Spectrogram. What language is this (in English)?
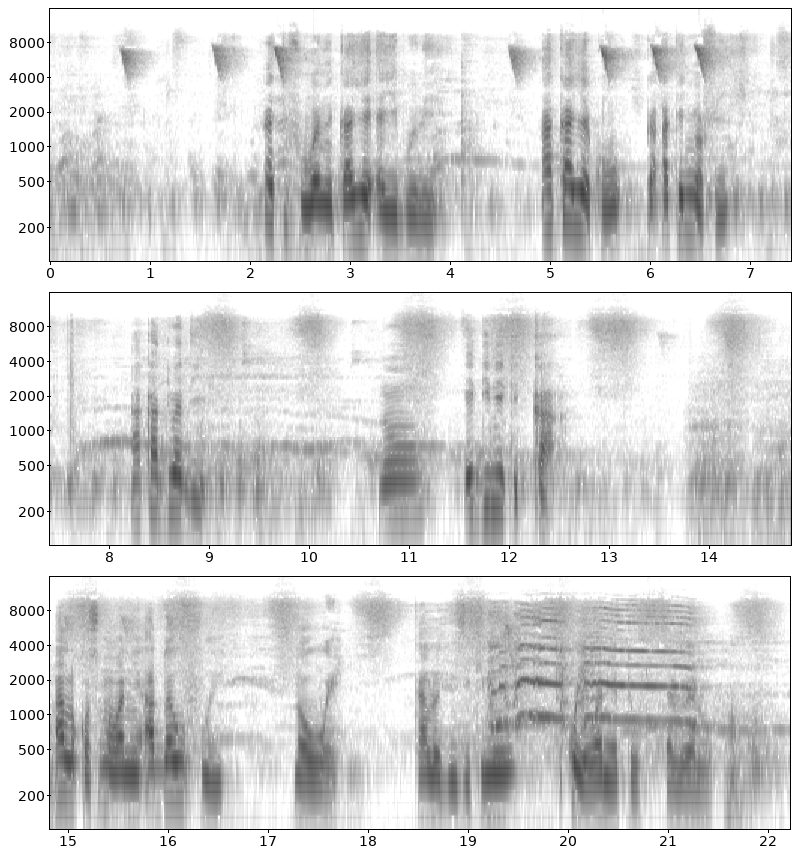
Ikposo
